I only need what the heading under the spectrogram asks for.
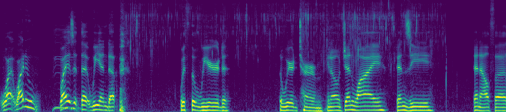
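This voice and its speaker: A man's voice: medium pitch, vocal fry, a little hiss or hum. A man in his forties chatting casually and rambling while playing a game, joking about getting old. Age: 40s. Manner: rambling, self-deprecating, chatty. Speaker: gaming streamer. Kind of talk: casual gameplay chat.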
